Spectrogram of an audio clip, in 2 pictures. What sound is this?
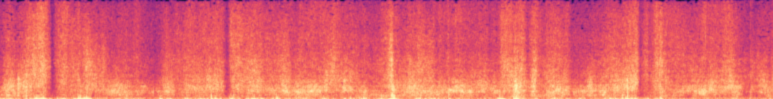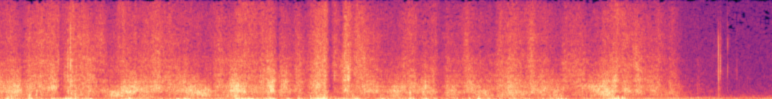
Recorded with Rode VideomicNTG. Raw so you can edit as you please. the sound of clothes while someone is moving.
